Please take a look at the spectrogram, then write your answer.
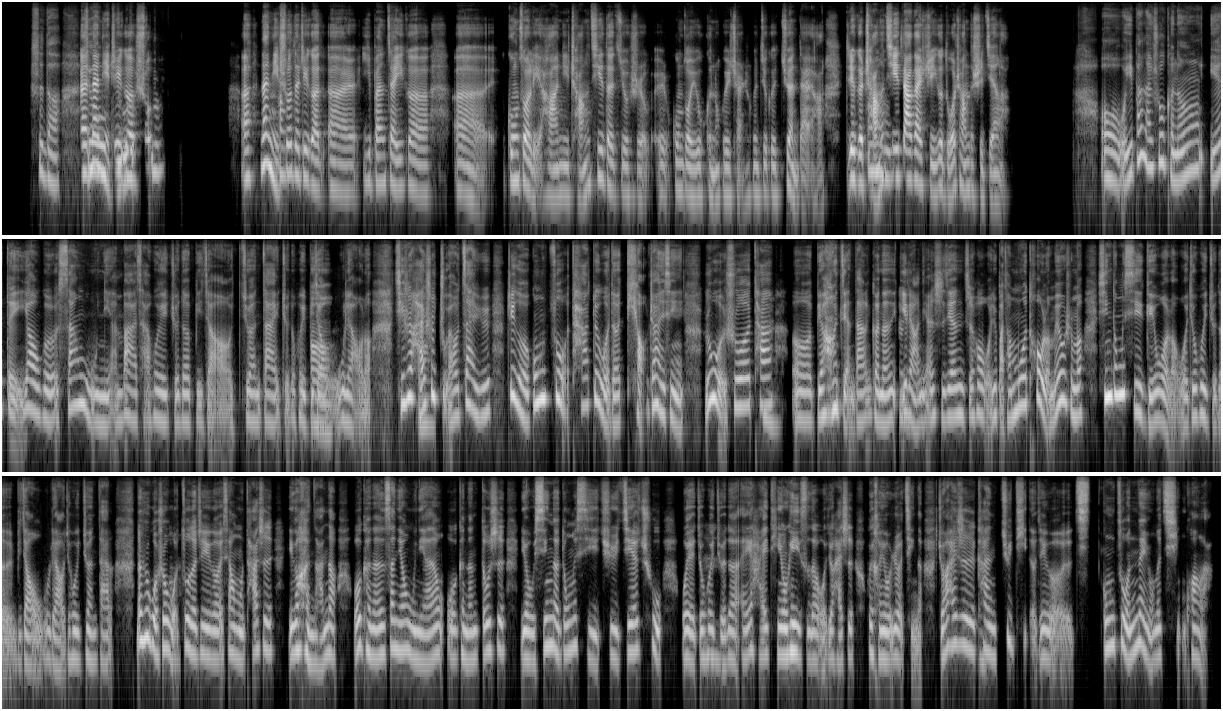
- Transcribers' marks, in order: laughing while speaking: "比较"; laughing while speaking: "意思"
- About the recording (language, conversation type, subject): Chinese, podcast, 你是怎么保持长期热情不退的？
